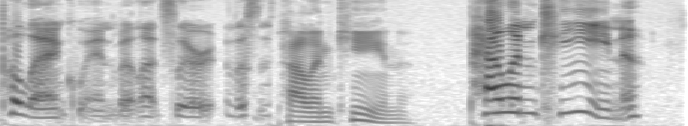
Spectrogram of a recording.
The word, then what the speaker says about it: palanquin: It's spelled palanquin, but let's listen.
